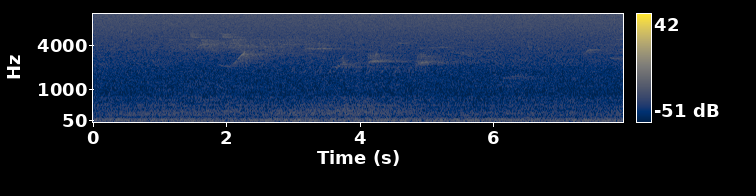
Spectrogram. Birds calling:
Black-capped Chickadee (Poecile atricapillus), Great Crested Flycatcher (Myiarchus crinitus)

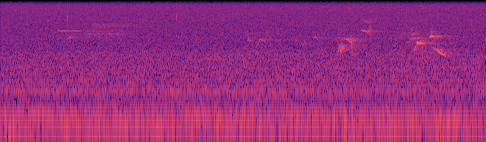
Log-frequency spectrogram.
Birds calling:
Eastern Towhee (Pipilo erythrophthalmus), Red-eyed Vireo (Vireo olivaceus), Gray Catbird (Dumetella carolinensis)

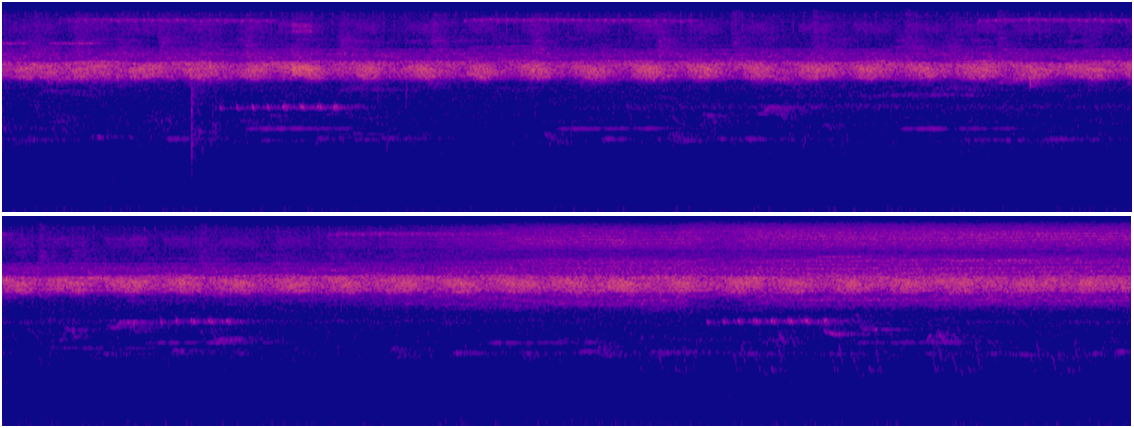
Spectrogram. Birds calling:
Thrush-like Wren (Campylorhynchus turdinus), Gray Antbird (Cercomacra cinerascens), Little Tinamou (Crypturellus soui), Hauxwell's Thrush (Turdus hauxwelli), White-throated Toucan (Ramphastos tucanus), unidentified bird, Amazonian Motmot (Momotus momota)

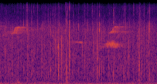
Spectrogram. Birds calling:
Iiwi (Drepanis coccinea), Apapane (Himatione sanguinea), Omao (Myadestes obscurus)

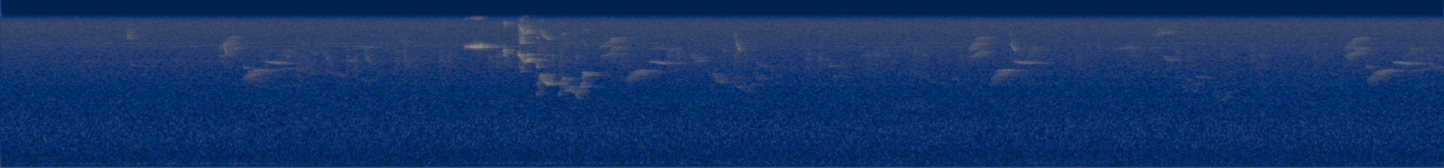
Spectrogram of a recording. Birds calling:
Orange-billed Nightingale-Thrush (Catharus aurantiirostris)

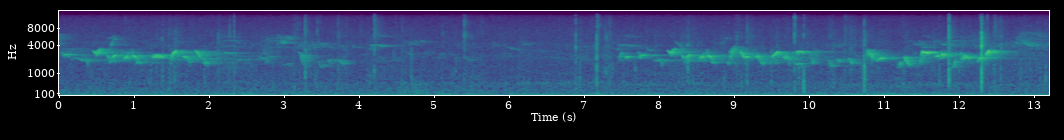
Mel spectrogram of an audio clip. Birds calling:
Red-billed Leiothrix (Leiothrix lutea), Warbling White-eye (Zosterops japonicus), Hawaii Amakihi (Chlorodrepanis virens)

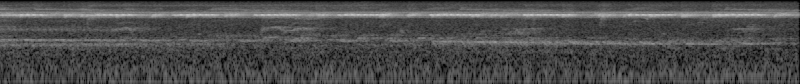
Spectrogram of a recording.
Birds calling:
White-bellied Tody-Tyrant (Hemitriccus griseipectus), Green Ibis (Mesembrinibis cayennensis)

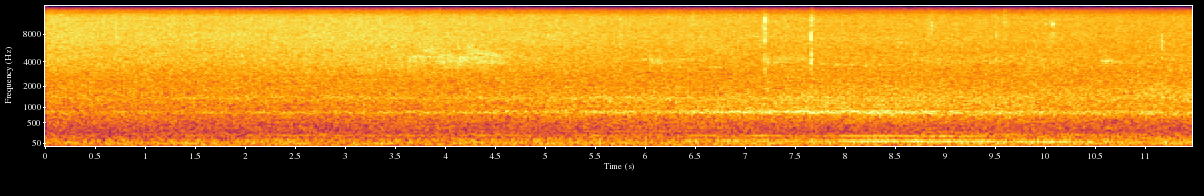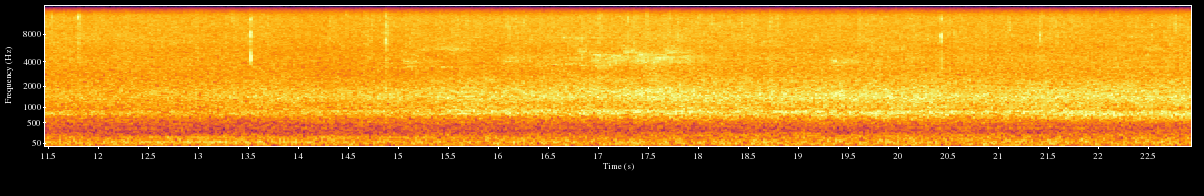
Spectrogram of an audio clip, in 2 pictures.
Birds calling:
Common Yellowthroat (Geothlypis trichas), unidentified bird, Song Sparrow (Melospiza melodia)

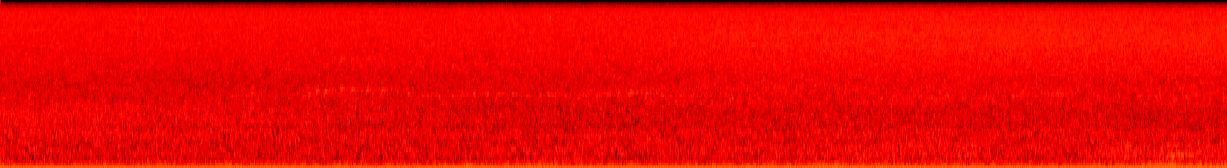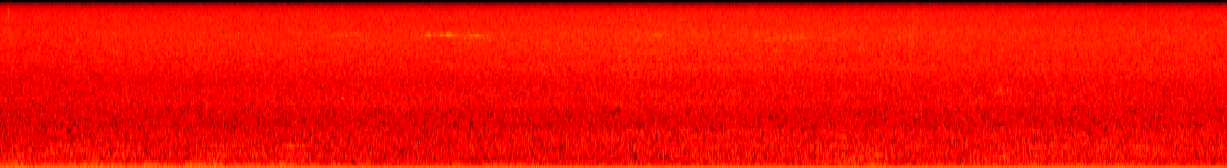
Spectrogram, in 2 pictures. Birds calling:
Great Crested Flycatcher (Myiarchus crinitus), Cedar Waxwing (Bombycilla cedrorum)

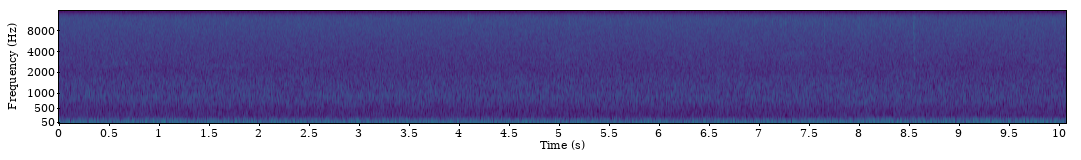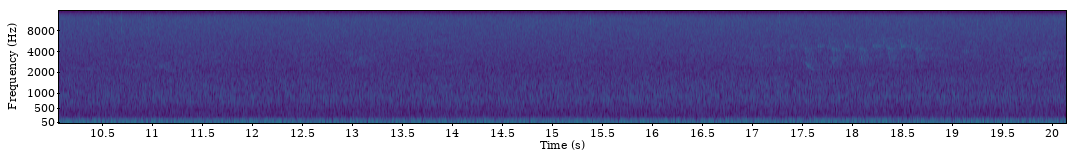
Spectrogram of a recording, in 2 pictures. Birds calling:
Ovenbird (Seiurus aurocapilla)

